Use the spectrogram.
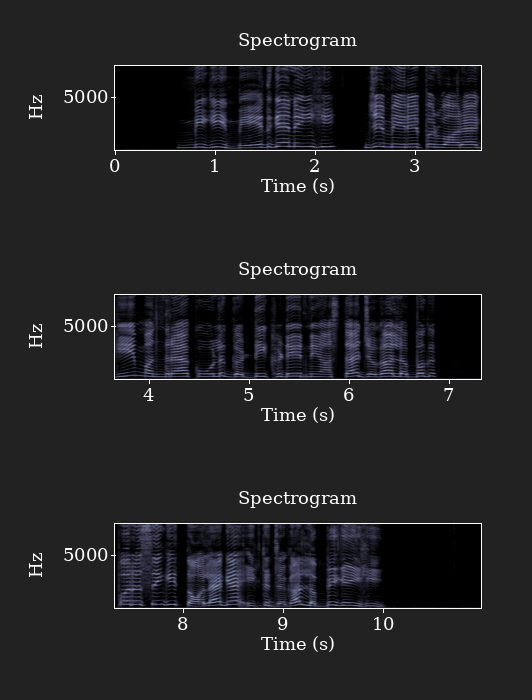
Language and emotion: Dogri, surprised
